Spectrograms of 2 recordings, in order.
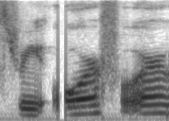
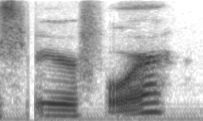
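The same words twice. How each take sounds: First: The word 'or' is said with its full vowel. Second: The word 'or' is reduced to a weak 'er'. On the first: The speaker calls it wrong. "Not three or four" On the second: The speaker calls it right. "we say three or four. We just put that little er in there"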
